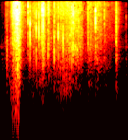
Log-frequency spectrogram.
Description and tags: paper crush slow
Long length of crushing paper.
crumple, crush, paper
